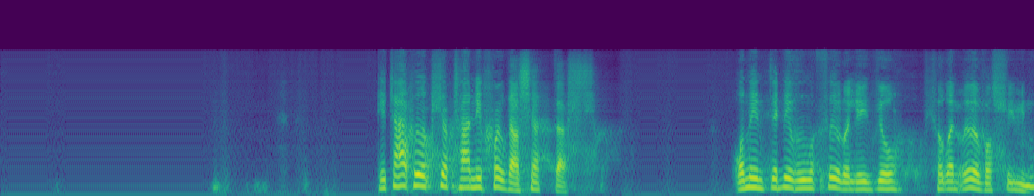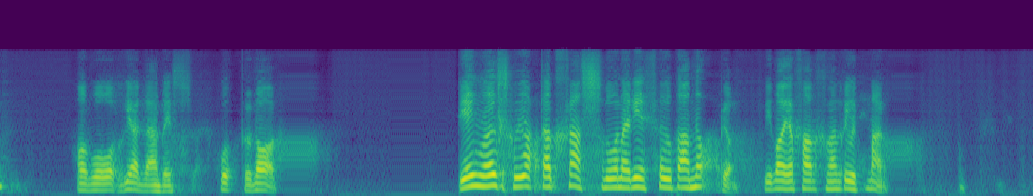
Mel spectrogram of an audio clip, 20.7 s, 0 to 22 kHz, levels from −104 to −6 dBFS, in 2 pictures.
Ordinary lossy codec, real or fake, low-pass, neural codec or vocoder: none; fake; none; codec, 16 kHz, 0.5 kbps, FreqCodec, larger model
